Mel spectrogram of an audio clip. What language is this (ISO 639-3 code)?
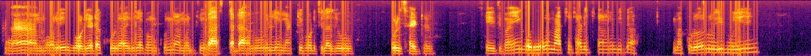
ori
